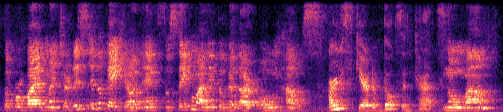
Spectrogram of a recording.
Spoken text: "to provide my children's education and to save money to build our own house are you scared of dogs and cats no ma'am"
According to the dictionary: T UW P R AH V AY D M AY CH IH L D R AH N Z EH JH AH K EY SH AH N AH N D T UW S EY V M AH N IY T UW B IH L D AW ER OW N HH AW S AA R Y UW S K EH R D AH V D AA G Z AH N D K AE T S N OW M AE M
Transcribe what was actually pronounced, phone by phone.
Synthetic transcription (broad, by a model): T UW P R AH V AY D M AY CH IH D AH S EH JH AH K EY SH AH N AH N D T UW S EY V M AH N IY T UW B IH L D AW ER OW N HH AW S AA R Y UW S K EH R D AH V D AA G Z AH N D K AE T S N OW M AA M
